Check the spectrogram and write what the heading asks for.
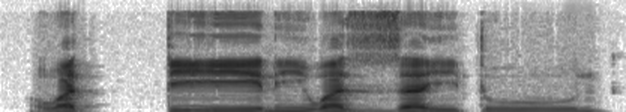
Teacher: kita tidak membunyikan huruf alif dan lam, tetapi kita terus pada huruf syamsi iaitu huruf ta dan juga huruf zai. Kerana kedua-dua huruf ini mempunyai tanda sabdu. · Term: idgham syamsi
